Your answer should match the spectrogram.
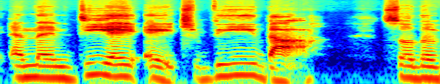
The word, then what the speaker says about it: vida: in spanish vida um it's pronounced v like the victory and then d-a-h-v vida so the v and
